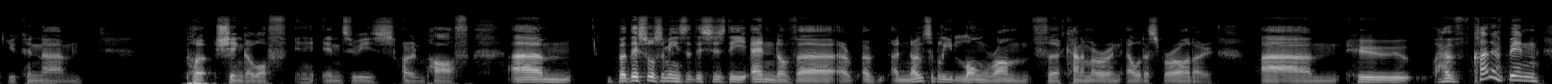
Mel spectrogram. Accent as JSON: {"language": "English", "country": "United Kingdom", "said": "I am actually from the United Kingdom."}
